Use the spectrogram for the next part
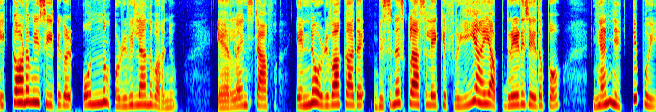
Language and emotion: Malayalam, surprised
